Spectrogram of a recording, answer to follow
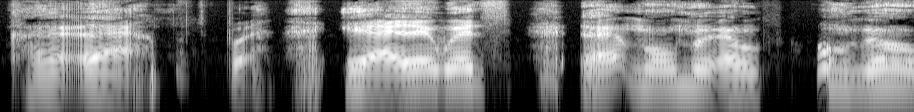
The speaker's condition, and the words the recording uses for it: Cerebral palsy. So I think they understanding me, and then I would get a comment back, well, we noticed that not everyone laughs.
